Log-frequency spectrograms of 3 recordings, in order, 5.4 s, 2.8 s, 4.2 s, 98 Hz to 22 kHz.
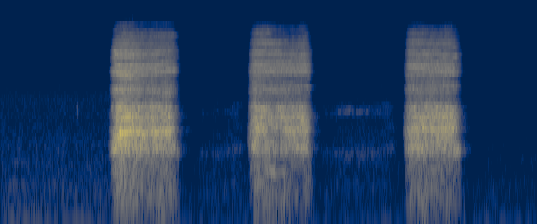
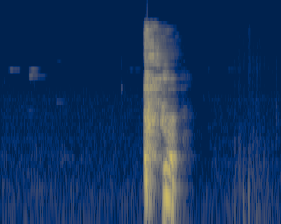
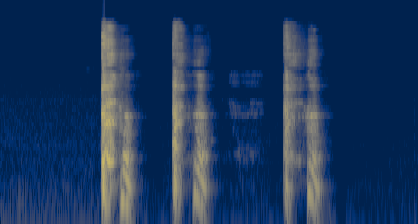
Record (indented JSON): {
  "exhalation_length": "5.4 s",
  "exhalation_amplitude": 22873,
  "exhalation_signal_mean_std_ratio": 0.43,
  "cough_length": "2.8 s",
  "cough_amplitude": 29354,
  "cough_signal_mean_std_ratio": 0.26,
  "three_cough_length": "4.2 s",
  "three_cough_amplitude": 28475,
  "three_cough_signal_mean_std_ratio": 0.27,
  "survey_phase": "alpha (2021-03-01 to 2021-08-12)",
  "age": "18-44",
  "gender": "Male",
  "wearing_mask": "No",
  "symptom_none": true,
  "smoker_status": "Never smoked",
  "respiratory_condition_asthma": false,
  "respiratory_condition_other": false,
  "recruitment_source": "Test and Trace",
  "submission_delay": "2 days",
  "covid_test_result": "Positive",
  "covid_test_method": "RT-qPCR",
  "covid_ct_value": 15.7,
  "covid_ct_gene": "N gene",
  "covid_ct_mean": 16.0,
  "covid_viral_load": "5600000 copies/ml",
  "covid_viral_load_category": "High viral load (>1M copies/ml)"
}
